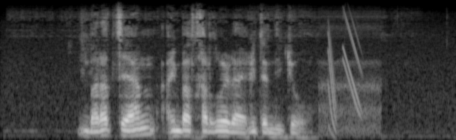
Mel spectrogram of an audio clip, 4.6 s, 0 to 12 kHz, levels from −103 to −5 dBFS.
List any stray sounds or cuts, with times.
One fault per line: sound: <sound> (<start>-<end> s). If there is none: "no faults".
sound: chirp (3.3-3.6 s)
